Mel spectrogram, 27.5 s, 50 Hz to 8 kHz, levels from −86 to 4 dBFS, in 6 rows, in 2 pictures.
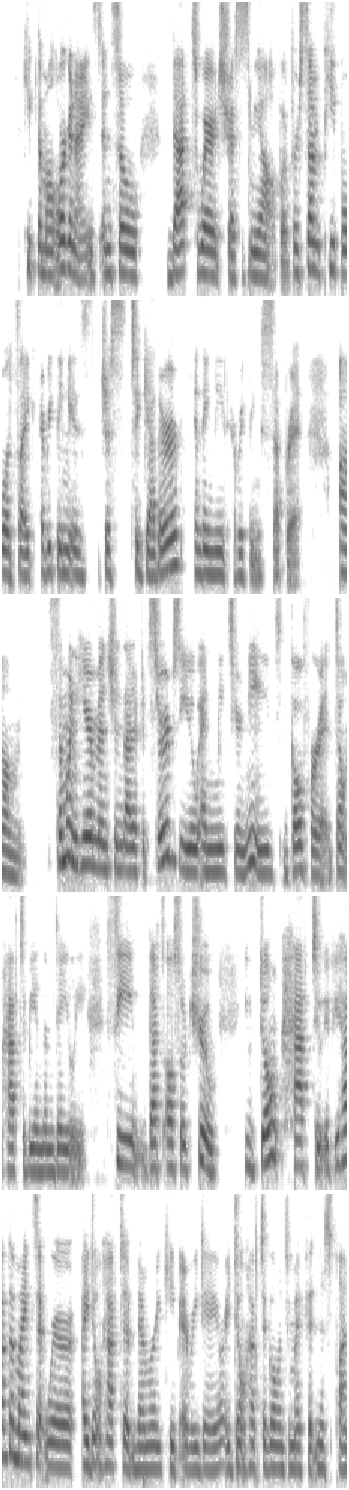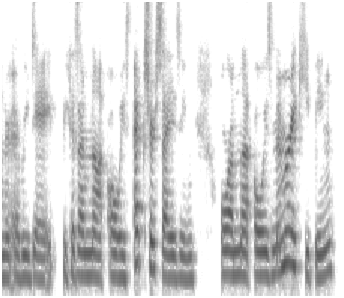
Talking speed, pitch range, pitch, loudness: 205 wpm, 185-220 Hz, 195 Hz, -33 LUFS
